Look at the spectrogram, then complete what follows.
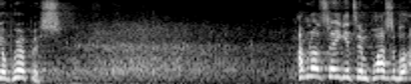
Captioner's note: audience laughing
